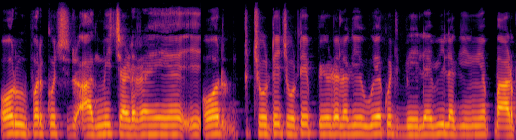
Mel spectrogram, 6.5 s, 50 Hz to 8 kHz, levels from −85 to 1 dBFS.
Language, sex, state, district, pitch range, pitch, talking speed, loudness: Hindi, male, Maharashtra, Dhule, 135-145 Hz, 140 Hz, 185 wpm, -20 LUFS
